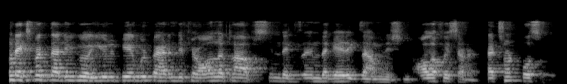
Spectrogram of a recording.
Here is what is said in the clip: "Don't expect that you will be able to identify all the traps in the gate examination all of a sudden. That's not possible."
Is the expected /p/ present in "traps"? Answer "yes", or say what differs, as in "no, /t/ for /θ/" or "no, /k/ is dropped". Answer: no, /b/ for /p/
